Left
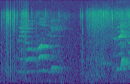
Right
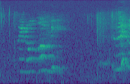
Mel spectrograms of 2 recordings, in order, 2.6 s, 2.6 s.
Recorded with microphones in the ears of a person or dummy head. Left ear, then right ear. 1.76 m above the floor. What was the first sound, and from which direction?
Crying, 35° left (ahead or behind).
